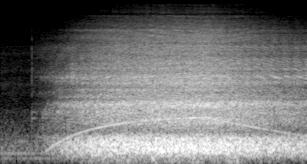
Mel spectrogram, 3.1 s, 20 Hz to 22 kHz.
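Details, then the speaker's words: Brand-new Mercedes M272/M273 electric secondary air injection pump, bench-tested before install for comparison with a worn one: brief rising motor tone, then smooth steady rush of air with no bearing whine; normal. "Can you hear that difference? That's air volume movement. We're not picking up that whine of worn out bearings."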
